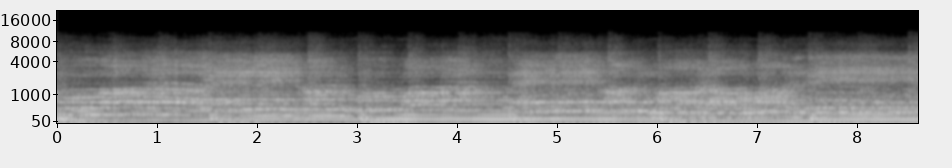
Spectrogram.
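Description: An anthem sung in chorus by a standing crowd, with steady instrumental backing underneath. The notes are long and held, and the backing changes to a new chord every few seconds.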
